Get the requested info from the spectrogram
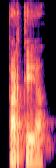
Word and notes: partyja: po nasimu

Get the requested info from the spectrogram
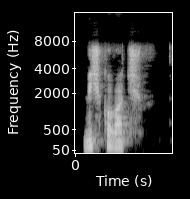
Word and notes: miskovac: po našimu

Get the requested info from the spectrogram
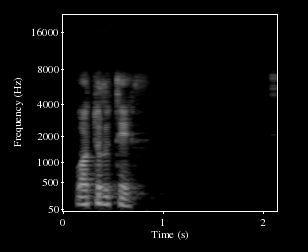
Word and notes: lotruty: po nasimu

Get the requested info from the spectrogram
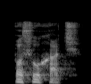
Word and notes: poslochac: po nasimu

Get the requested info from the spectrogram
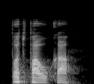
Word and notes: podpalka: po nasimu

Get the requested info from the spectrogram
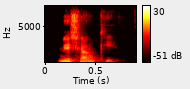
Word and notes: mjysanki: po nasimu

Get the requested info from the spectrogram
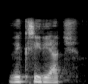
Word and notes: Vykrivjac: po našimu

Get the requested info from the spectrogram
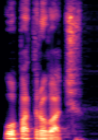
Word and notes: lopatrovac: po nasimu

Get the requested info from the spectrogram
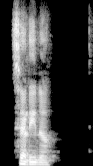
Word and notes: celina: po našimu

